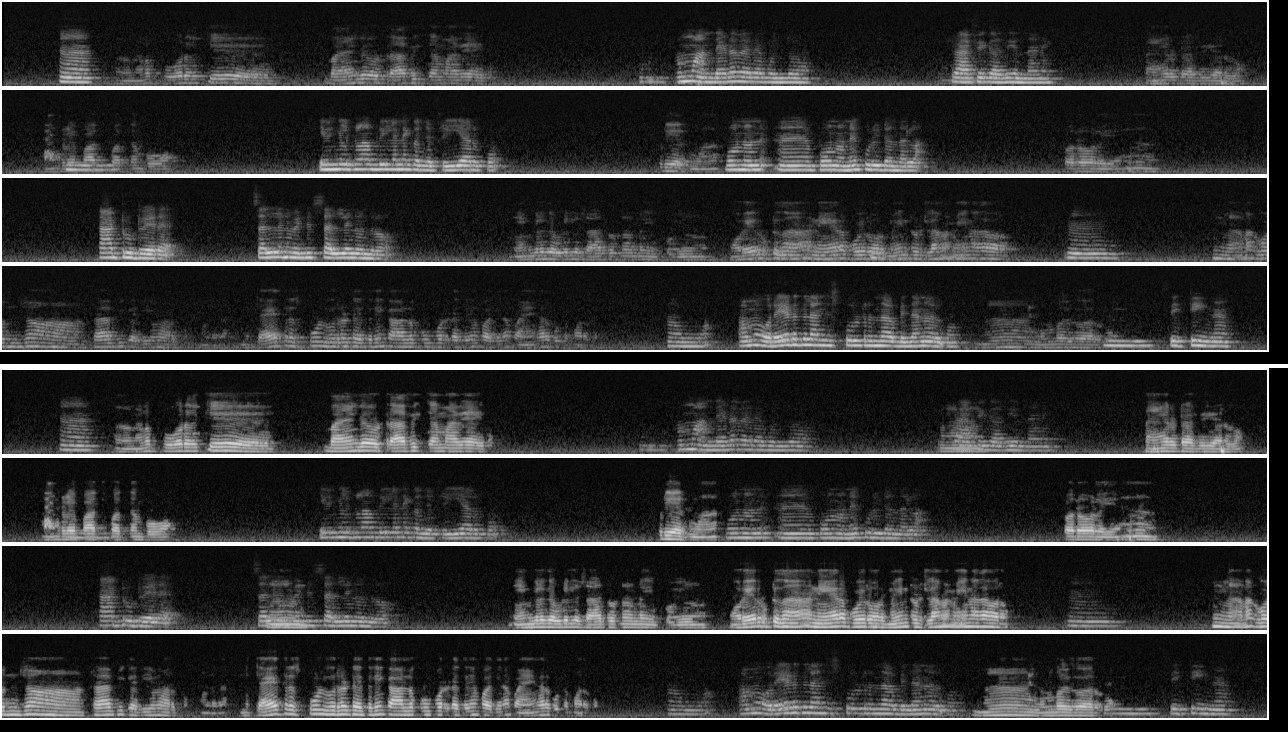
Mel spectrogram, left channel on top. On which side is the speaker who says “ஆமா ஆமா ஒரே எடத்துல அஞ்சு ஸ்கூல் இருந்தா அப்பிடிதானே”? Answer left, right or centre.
Left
